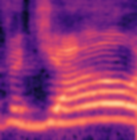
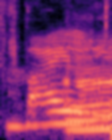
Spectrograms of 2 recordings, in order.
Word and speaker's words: Vejle: I mean, Viley is spelled, I think, V-E-J-L-E, and we were calling it Vigel or Vigelli, all kinds of stuff, until we got there and realized it kind of, we learned it rhymes with like Miley Cyrus. It's Viley.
